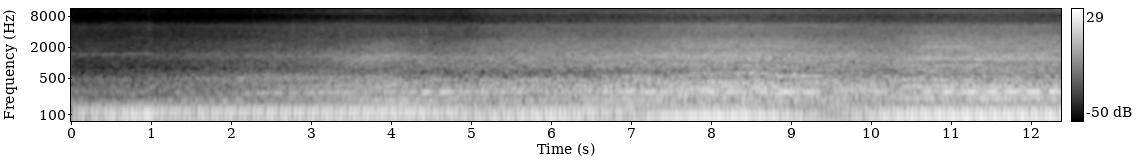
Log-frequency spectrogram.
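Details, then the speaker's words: Cold 1999-2002 GM V8 truck with electric fan upgrade at idle: AC switched on, compressor clutch engages adding slight load, then the AC-controlled high-speed electric fan rush builds; normal AC clutch engagement. "my AC compressor clutch kicked on and then I have a high-speed fan that comes on"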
